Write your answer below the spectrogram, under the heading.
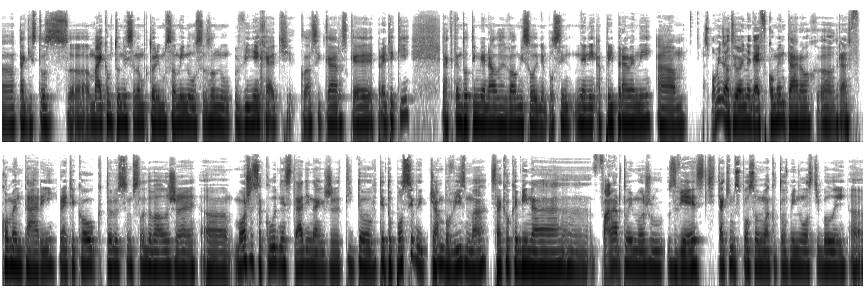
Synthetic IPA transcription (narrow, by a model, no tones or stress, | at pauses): t̪aɡist̪ɔzmajkɔmt̪unisɛnɔmkt̪ɔɾiːmusɛlminuluːsɛzɔːnuʋiɲɛxa̰ckla̰sikaːɾskɛːpɾɛ̰cɛkit̪a̰kt̪ɛnt̪ɔt̪iːmjɛnaɔzajʋɛlmisɔlid̪ɲɛpɔsiɲɛniːʔapɾipɾaʋɛniːʔa | spɔmiːnalˠt̪iɔinaɡajfkɔmɛnt̪aːɾɔxt̪ɛɾafkɔmɛnt̪aːɾipɾɛ̰cɛkɔʊkt̪ɔɾuːsɔmslɛ̰d̪ɔʋalʒɛ | mʊɔʒɛsaklud̪ɲɛst̪aɟinaɡʒɛt̪iːt̪ɔt̪ɪɛt̪ɔpɔsilid͡ʒa̰mbɔʋizmasaakɔkɛbina | fa̰naɾt̪ɔʋimʊɔʒuzʋɪɛsct̪ːakiːmspʊɔsɔbɔmakɔt̪ɔvminulɔscibɔli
